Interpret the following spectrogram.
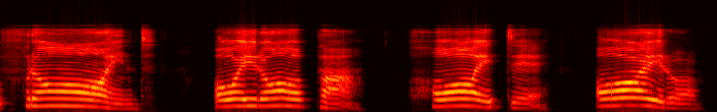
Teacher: É E-U, mas aí ele fica com a pronúncia de Oi. Então fica, por exemplo, Freund, Europa, heute, Euro.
